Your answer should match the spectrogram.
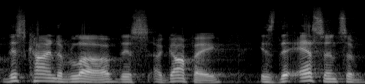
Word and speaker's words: agape: The Greek word here that the New Testament was translated from is the word agape, kind of an unusual word for an English speaker, A-G-A-P-E. It is pronounced agape.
